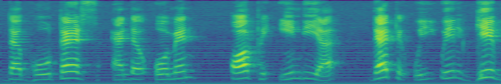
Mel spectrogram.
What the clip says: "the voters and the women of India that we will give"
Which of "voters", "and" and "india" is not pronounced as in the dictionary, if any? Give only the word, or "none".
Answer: voters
